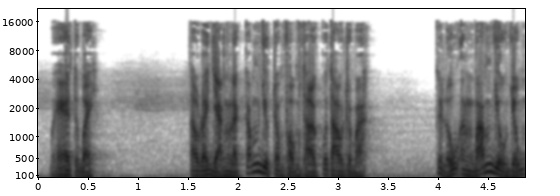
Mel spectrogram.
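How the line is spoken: Furious shout. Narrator (Vietnamese): Năm Cò bực tức quát vào mặt gấm

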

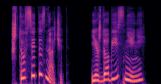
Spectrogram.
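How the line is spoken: High-pitched voice. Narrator (Russian): высоким голосом проговорила она

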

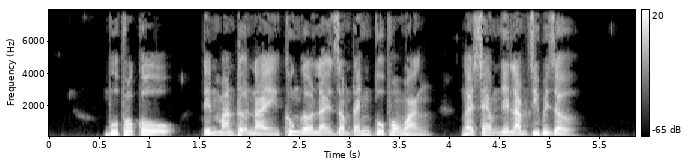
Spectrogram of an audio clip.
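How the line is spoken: Loud urgent. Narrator (Vietnamese): Thủ hạ của Hoàng Phú Quý lập tức lớn tiếng nói

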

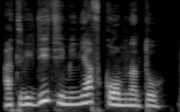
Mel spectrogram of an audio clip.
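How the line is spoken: Asking. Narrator (Russian): попросила

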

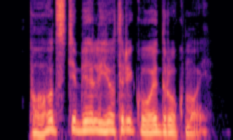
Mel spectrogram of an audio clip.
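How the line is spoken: Soft remark. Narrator (Russian): мягко заметил он

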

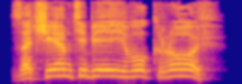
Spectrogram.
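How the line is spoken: Shouted again. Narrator (Russian): снова крикнул Кирилл

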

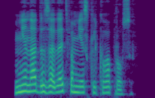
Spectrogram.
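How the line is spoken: Dry. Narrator (Russian): сказал сухо

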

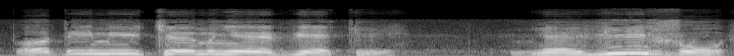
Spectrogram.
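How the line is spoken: Deep subterranean voice. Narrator (Russian): сказал подземным голосом Вий

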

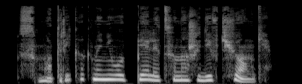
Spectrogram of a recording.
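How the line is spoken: Slightly hurt whisper. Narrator (Russian): шепнул Кайл, как ей показалось немного обиженно

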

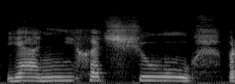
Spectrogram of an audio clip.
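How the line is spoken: Whisper. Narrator (Russian): прошептал я

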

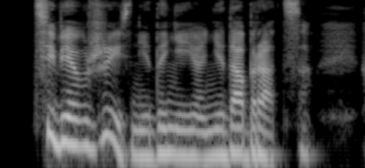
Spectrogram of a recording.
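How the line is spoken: Scoffing reply. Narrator (Russian): хмыкнула я в ответ

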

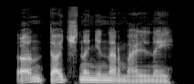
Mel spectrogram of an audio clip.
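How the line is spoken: Grumbling. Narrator (Russian): проворчал Каль

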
